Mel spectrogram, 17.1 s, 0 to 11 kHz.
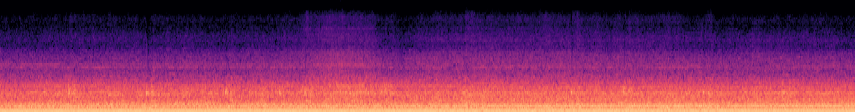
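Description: Inside an Iarnród Éireann Class 2600 diesel multiple unit running at speed: a steady low rumble of its diesel engine and wheels on the rails, with a constant hum.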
